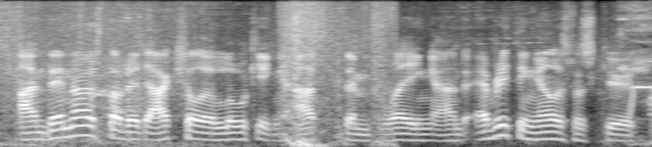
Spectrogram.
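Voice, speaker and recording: An animated tone with a non-native accent at a moderate pace, ordinary pitch variation and noticeable background noise. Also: man. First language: not English. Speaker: video game streamer. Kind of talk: live gameplay stream chat. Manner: casual, animated.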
